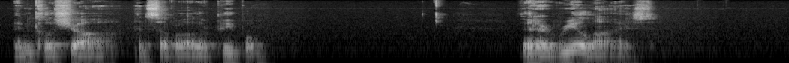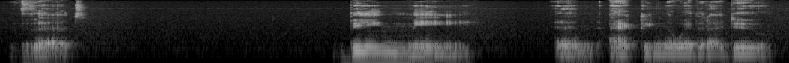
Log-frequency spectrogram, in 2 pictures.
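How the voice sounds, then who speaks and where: A man speaking in an earnest, measured and reflective way in a personal vlog, his voice congested from a head cold. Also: medium pitch, gravelly, dark tone, breathy edge. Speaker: video blogger.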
